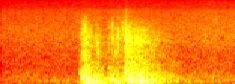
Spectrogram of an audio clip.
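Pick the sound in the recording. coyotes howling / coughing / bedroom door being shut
bedroom door being shut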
